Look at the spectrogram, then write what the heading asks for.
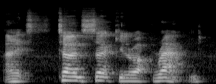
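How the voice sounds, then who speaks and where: Bright-voiced British man in an echoey room. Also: fairly high pitch, normal speed. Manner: conversational, explanatory. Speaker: game master. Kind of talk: casual recap of a tabletop role-playing session.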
